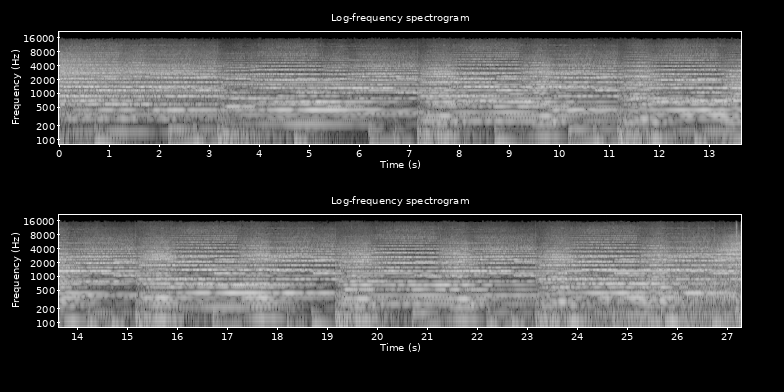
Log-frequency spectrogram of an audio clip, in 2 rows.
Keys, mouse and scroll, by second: 0.8 alt+middle click, 1.0-1.7 scroll, 1.9 click, 2.4 click, 3.1 ctrl+h, 4.2 alt+scroll, 4.7 click, 6.1 click, 6.6 ctrl+z, 7.1 ctrl+z, 7.2 ctrl+z, 7.5 ctrl+z, 7.8 ctrl+z, 7.9 ctrl+z, 8.2 ctrl+z, 9.0 alt+middle click, 9.3 alt+scroll, 9.9 click, 10.2-11.1 typing, 11.8 scroll, 12.1 alt+middle click, 12.7 ctrl+h, 13.3 middle click, 13.5-14.0 scroll, 14.5 ctrl+j, 15.6 ctrl+j, 16.0 ctrl+j, 16.4 scroll, 16.8 alt+middle click, 18.8 alt+middle click, 20.8 click, 22.4 alt+middle click, 23.4 ctrl+z, 23.7 alt+scroll, 24.4 alt+scroll, 25.5 click, 26.5 shift+click.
